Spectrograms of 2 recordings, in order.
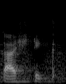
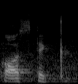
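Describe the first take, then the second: First: The first vowel is an open 'ah' sound. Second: The first vowel is a rounded 'aw' sound. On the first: This is a local, changed form of the word. "Change हो गए कास्टिक" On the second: This is the usual form of the word. "हमारे यहाँ पे word है कॉस्टिक"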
